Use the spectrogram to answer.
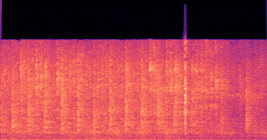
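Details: Farmall H tractor petrol engine at slow idle: heavy rhythmic knock in time with the engine, traced to the head, not the tappets.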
